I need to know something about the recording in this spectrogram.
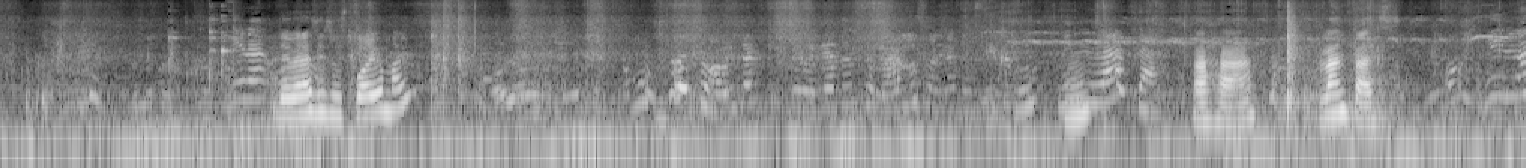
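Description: A small boy talks and calls out excitedly close by.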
